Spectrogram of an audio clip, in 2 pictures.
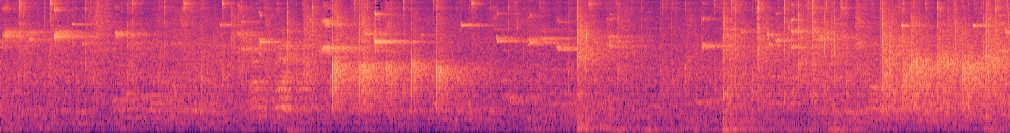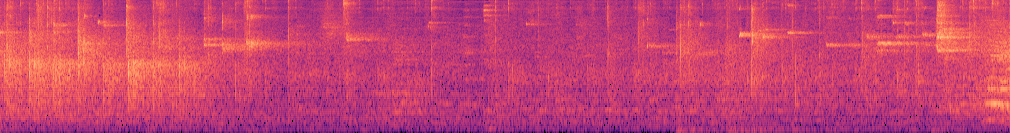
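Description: Table tennis balls click on paddles and tables throughout a large echoing hall.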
